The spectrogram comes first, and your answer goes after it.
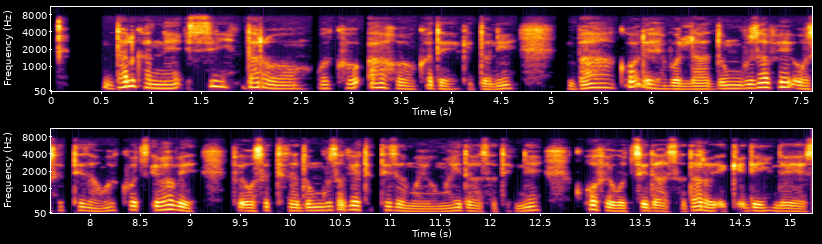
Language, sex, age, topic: Gamo, male, 18-24, government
